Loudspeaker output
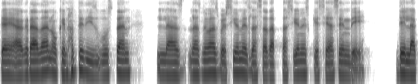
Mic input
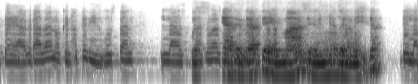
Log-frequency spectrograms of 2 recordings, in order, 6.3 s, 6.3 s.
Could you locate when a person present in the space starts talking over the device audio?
2.8 s

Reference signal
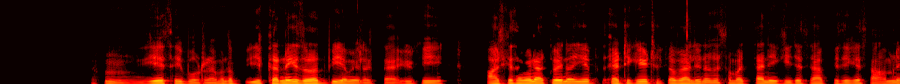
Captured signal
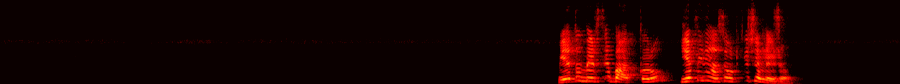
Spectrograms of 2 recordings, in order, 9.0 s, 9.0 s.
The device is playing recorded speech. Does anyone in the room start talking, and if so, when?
5.6 s

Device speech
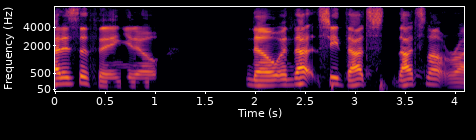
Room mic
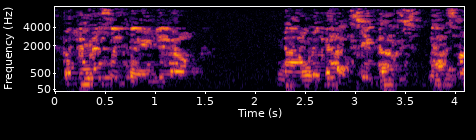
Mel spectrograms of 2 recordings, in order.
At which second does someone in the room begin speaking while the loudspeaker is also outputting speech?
none

